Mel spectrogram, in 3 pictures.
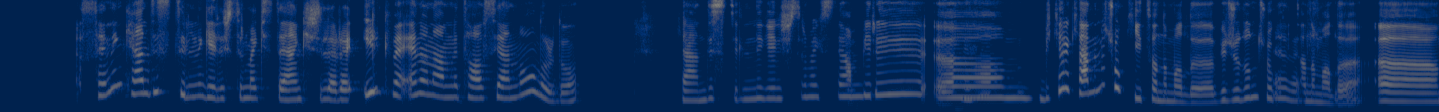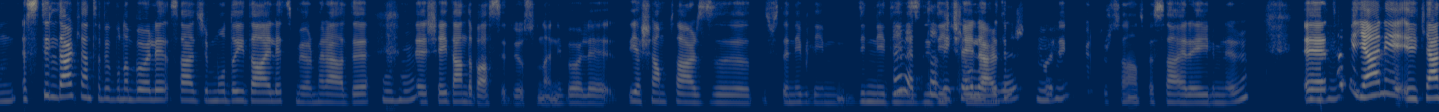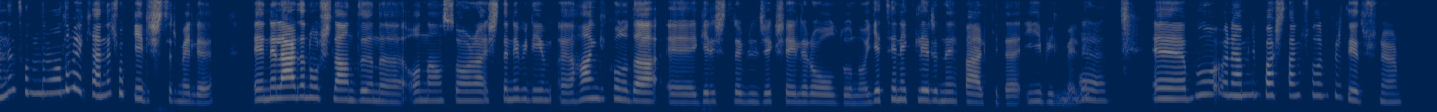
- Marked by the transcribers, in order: drawn out: "biri, ımm"; other background noise
- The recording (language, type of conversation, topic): Turkish, podcast, Kendi stilini geliştirmek isteyen birine vereceğin ilk ve en önemli tavsiye nedir?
